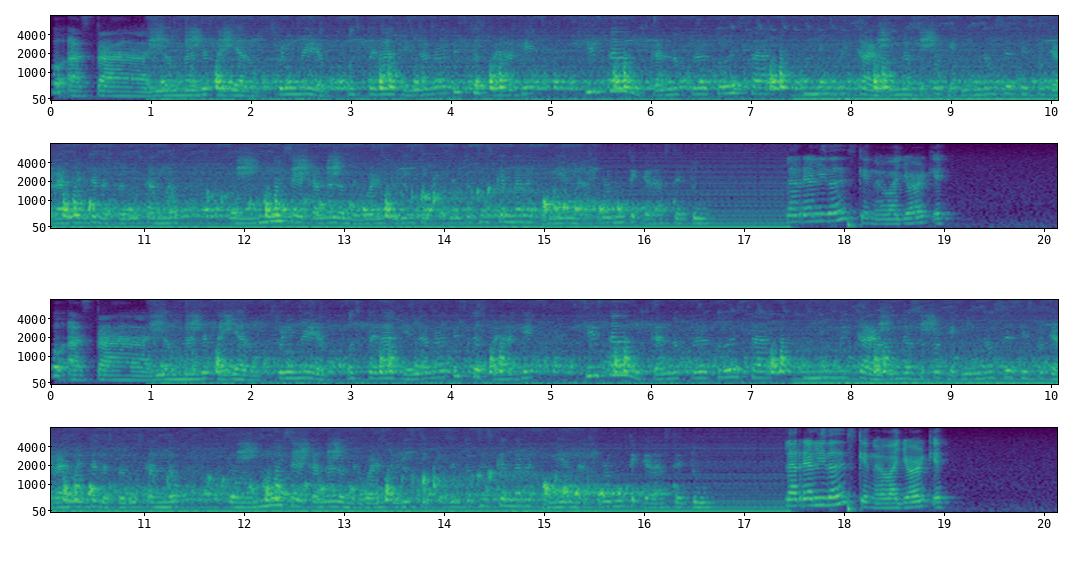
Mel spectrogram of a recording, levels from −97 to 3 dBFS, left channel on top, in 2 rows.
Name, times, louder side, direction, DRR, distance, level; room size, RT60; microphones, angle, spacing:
voice 1, 0.0-7.2 7.5-11.4 11.8-16.7, equal, 5° left, 0.4 m, -33 dB
sound 1, 0.9-15.5, left 3 dB, 55° left, 0.9 m, -30 dB
sound 2, 7.4-17.4, equal, 20° left, 0.8 m, -38 dB
sound 3, 9.8-16.4, equal, 85° left, 1.0 m, -33 dB
voice 2, 17.4-19.0, right 6 dB, 90° right, 0.4 m, -30 dB
3.2 x 2.0 x 2.5 m
head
